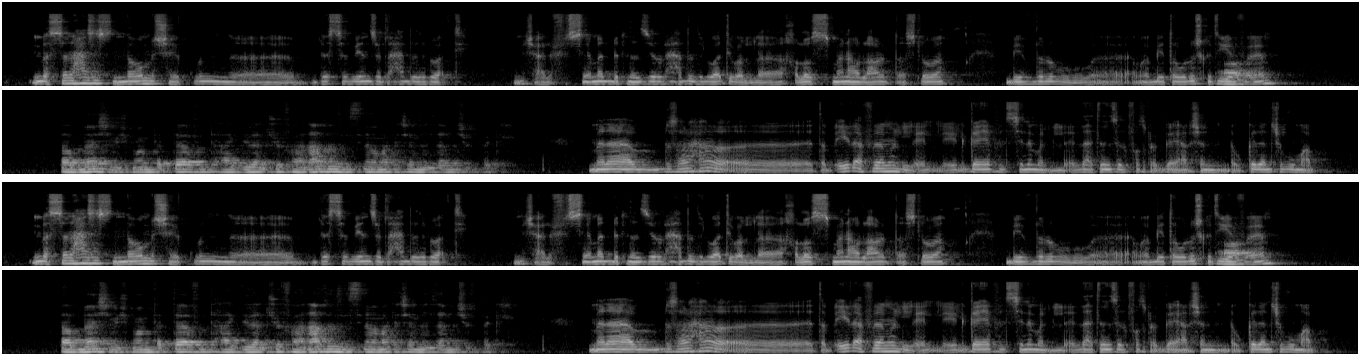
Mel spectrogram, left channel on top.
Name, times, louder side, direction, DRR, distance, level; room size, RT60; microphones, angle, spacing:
voice 1, 0.3-4.6 5.1-12.7 19.4-26.7, right 1 dB, 15° right, 1.0 m, -30 dB
voice 2, 12.2-12.5 14.2-18.7, right 1 dB, 30° right, 2.7 m, -29 dB
28.5 x 9.7 x 9.8 m
head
